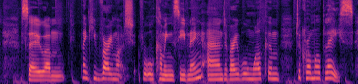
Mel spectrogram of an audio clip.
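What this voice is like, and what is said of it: Hoarse, fading voice. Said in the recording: “I'm losing my voice slightly”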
